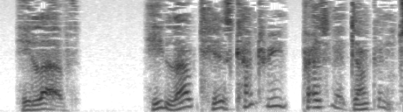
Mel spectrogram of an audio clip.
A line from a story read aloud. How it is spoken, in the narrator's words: she says, her voice trembling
